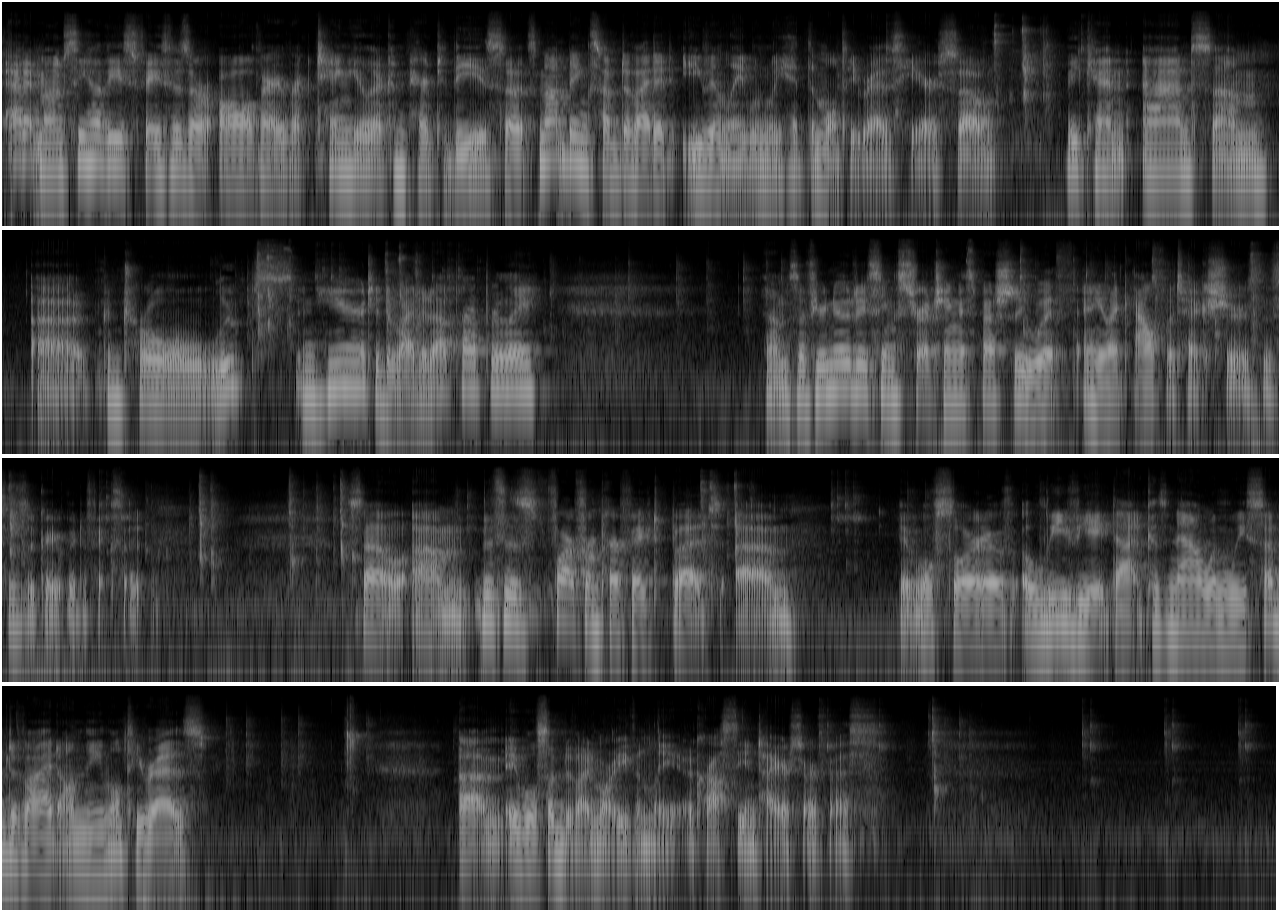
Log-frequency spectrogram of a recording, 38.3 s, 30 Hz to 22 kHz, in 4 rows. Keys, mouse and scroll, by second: 7.6 ctrl+r, 11.5 ctrl+r, 12.5 ctrl+r, 19.2 ctrl+r, 20.6 Tab, 21.6 Tab, 24.6 ctrl+r.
